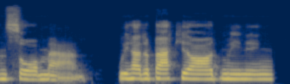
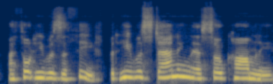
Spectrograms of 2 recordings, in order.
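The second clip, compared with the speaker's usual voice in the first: ordinary talk, nothing marked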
